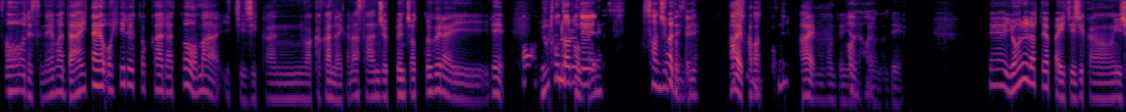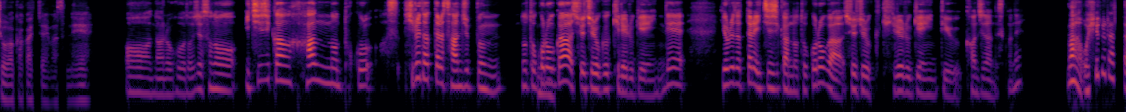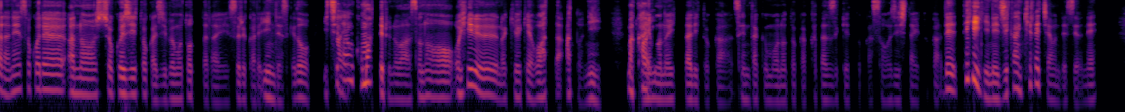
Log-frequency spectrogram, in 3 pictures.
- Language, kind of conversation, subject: Japanese, advice, 集中するためのルーティンや環境づくりが続かないのはなぜですか？
- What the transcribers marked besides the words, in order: other noise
